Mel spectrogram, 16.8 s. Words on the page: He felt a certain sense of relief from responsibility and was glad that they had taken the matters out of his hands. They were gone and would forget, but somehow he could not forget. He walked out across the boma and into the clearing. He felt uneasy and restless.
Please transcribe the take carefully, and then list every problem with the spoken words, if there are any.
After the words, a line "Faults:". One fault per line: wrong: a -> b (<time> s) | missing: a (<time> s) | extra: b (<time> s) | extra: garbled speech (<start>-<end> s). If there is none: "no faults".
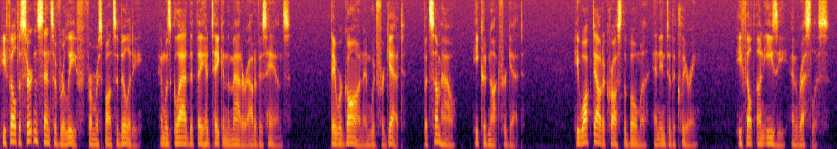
He felt a certain sense of relief from responsibility and was glad that they had taken the matter out of his hands. They were gone and would forget, but somehow he could not forget. He walked out across the boma and into the clearing. He felt uneasy and restless.
Faults:
wrong: matters -> matter (4.7 s)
